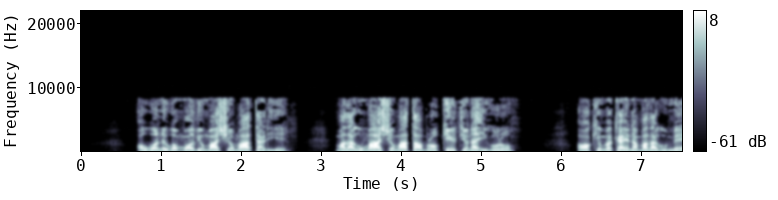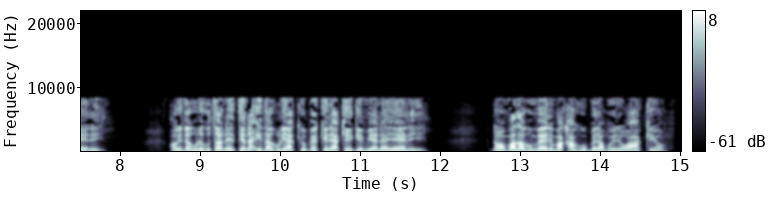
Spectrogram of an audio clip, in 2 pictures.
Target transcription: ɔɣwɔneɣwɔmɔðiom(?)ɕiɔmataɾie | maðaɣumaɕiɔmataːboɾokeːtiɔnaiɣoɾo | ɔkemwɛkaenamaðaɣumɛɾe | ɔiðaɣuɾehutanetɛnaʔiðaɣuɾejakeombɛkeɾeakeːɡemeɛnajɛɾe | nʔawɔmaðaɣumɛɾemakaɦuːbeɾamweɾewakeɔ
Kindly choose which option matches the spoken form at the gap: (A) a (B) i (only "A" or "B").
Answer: A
